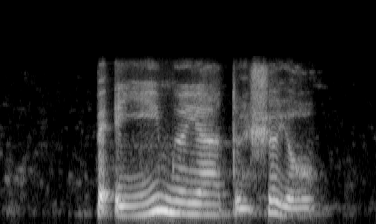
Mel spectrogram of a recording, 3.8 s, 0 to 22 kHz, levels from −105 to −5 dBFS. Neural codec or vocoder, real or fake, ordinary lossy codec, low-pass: none; real; Opus, 24 kbps; 7.2 kHz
